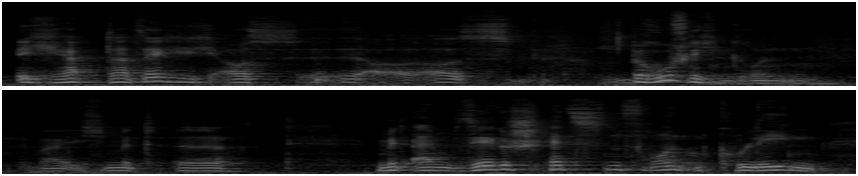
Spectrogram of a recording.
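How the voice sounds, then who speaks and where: Halting low-voiced German man. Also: animated. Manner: hesitant, many fillers and restarts. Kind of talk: casual chat.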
